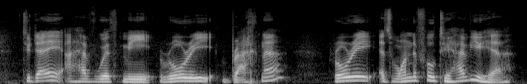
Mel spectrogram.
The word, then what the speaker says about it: Brachner: advice South Africa today I have with me Rory brachner Rory is wonderful to have you here thanks you pronounce it perfectly by the way thank you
